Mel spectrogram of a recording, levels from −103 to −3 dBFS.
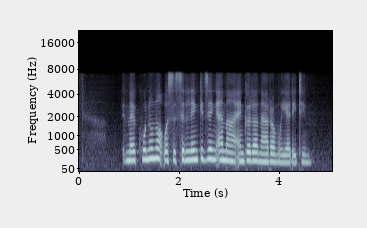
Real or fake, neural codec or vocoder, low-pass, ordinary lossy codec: fake; codec, 16 kHz, 0.2 kbps, FocalCodec; 7.2 kHz; none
